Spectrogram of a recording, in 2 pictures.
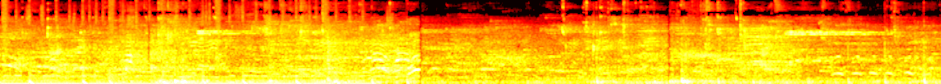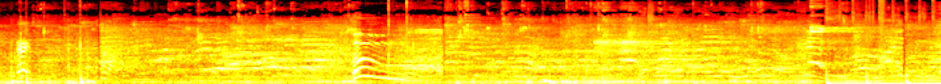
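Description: Live basketball game sound in a gym: a ball bouncing on the court amid players' and spectators' voices. Background music plays over the first several seconds, drops out, and comes back near the end.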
